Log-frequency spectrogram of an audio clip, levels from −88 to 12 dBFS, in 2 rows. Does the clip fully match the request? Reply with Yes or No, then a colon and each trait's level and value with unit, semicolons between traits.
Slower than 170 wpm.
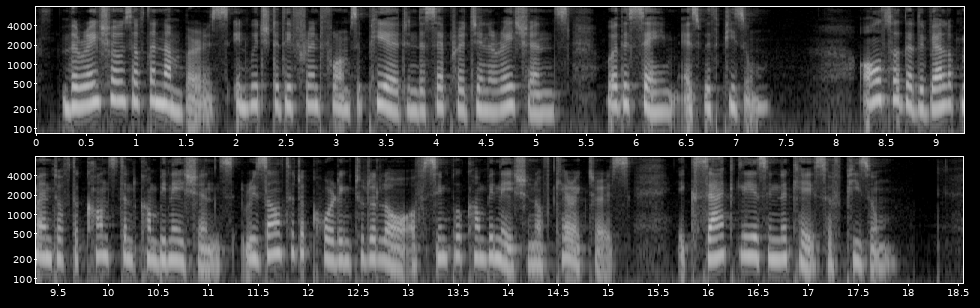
Yes: average, 150 wpm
